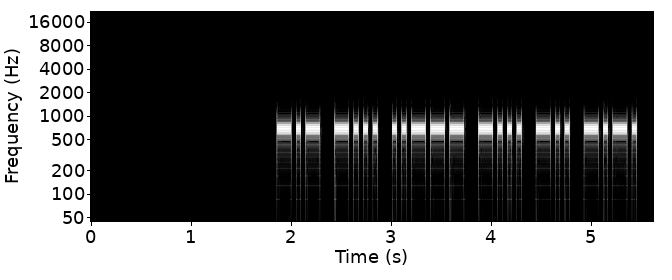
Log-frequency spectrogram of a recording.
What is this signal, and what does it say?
Morse code, heard as a keyed tone, about 25 wpm, 700 Hz. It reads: KB2BDC
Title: USA Call Signs - 6 Characters - Repeated 2x - 25wpm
